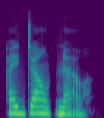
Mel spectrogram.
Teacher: Stress is on. Don't. Say it like music.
